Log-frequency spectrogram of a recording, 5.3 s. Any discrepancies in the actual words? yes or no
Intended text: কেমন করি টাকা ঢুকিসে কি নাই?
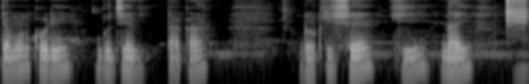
yes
